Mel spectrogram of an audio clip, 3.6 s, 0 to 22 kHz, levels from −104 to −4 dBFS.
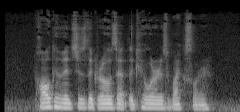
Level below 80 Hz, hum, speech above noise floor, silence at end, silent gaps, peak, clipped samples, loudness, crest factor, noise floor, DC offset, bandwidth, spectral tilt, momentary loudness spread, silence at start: -64 dBFS; none; 26 dB; 0.45 s; none; -16 dBFS; under 0.1%; -34 LUFS; 18 dB; -59 dBFS; under 0.1%; 15 kHz; -7 dB/octave; 8 LU; 0.5 s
